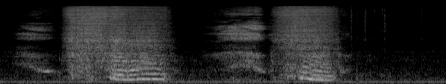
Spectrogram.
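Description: A young child blowing hard at birthday candles, two breathy puffs of about a second each with a bit of voice in them; the candles stay lit.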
